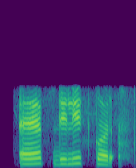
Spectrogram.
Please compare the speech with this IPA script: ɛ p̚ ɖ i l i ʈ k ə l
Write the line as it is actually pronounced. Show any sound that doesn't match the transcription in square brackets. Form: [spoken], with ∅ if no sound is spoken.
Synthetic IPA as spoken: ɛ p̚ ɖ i l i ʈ k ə [ɾ]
